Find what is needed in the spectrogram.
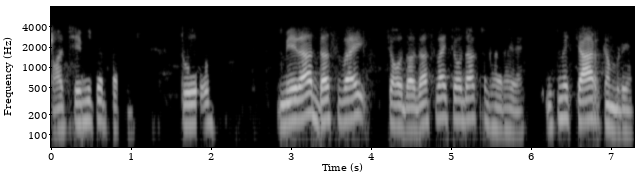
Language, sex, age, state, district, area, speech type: Hindi, male, 18-30, Bihar, Darbhanga, rural, conversation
